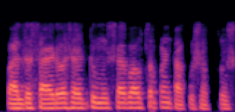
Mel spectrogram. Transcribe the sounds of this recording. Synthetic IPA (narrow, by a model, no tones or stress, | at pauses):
ʋalt̪əsajɽʋəɕ̬aʈt̪umisapawt͡sapəɳʈakuːɕək̚t̪os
